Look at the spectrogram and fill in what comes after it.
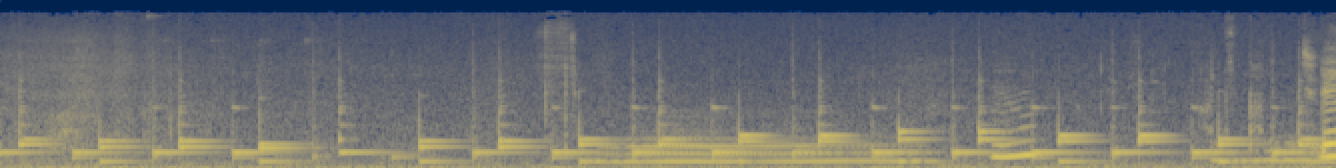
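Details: A light, repeating marimba and glockenspiel melody plays throughout, with soft speech underneath.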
